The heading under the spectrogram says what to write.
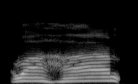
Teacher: ہا کے اوپر کھڑا زبر ہے، ہا کا بھی مخرج ادا کرتے ہوئے ہا حروف حلقی میں سے ہے، اسے حلق سے ادا کریں گے۔ ہا کے اوپر کھڑا زبر ہے، اسے ایک الف کے برابر کھینچیں گے۔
